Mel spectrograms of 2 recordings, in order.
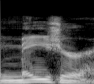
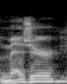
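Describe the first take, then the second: First: The first vowel is a long 'ay' sound. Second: The first vowel is a short 'eh' sound. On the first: This is how the father said it. "my dad always used to say measure ... there's a little line over the A" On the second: This is the usual pronunciation. "instead of measure"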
